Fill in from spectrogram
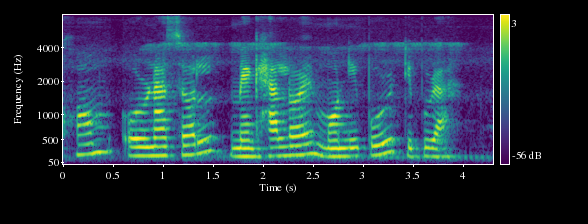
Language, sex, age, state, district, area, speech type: Assamese, female, 60+, Assam, Lakhimpur, urban, spontaneous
